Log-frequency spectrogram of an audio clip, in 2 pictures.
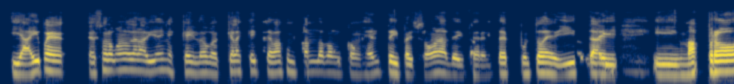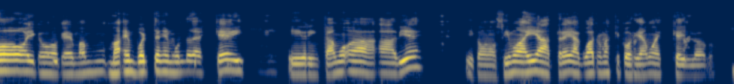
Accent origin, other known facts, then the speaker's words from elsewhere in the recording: Bayamón, Puerto Rico; soy de Bayamón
